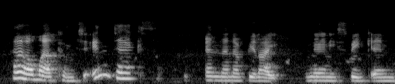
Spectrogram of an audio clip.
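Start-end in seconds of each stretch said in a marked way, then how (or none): 0.2-1.6 high, put-on posh telephone voice. Recalling working at Index and greeting people: posh voice. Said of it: "Do your posh voice".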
